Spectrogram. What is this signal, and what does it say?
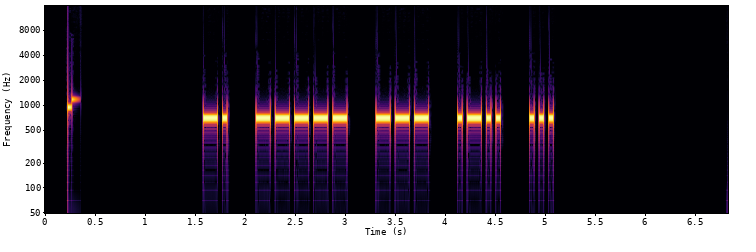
Morse code, heard as a keyed tone, about 25 wpm, spaced as for 18 wpm, 700 Hz. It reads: N0OLS
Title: USA Call Signs - 5 Characters - 2x Character Spacing - 25wpm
